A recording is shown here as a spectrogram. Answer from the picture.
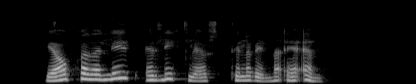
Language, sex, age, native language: Icelandic, female, 50-59, Icelandic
